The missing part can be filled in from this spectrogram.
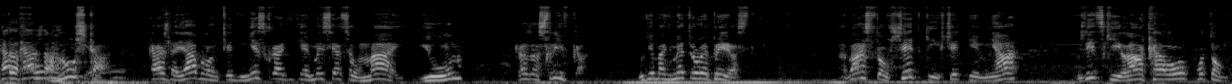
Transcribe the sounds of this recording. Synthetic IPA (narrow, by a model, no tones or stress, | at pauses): akaʒd̪aːɦɾuːʃkakaʒd̪aːjablɔɲkɛɟuɲɛskɾaːcicɛmɛsɪat͡sɔɣmajːuːn | kaʒd̪aːslifkabuɟɛmaɟmɛt̪ɾɔʋɛːpɾiːɾast̪i | aʋast̪ɔfʃɛt̪kift͡ʃɛt̪ɲɛmɲavʒd̪it͡skilaːkalɔpɔt̪ɔm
